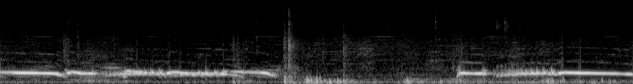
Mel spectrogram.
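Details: A white albino ringneck dove and a local ringneck dove in a training session, nodding and laughing; a long rolling coo, a pause filled with faint knocks and rustling, then another coo starting with a clear note.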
